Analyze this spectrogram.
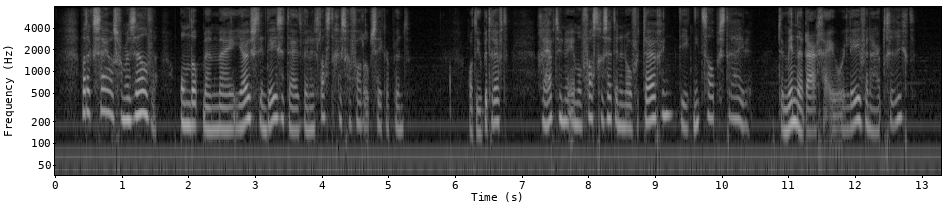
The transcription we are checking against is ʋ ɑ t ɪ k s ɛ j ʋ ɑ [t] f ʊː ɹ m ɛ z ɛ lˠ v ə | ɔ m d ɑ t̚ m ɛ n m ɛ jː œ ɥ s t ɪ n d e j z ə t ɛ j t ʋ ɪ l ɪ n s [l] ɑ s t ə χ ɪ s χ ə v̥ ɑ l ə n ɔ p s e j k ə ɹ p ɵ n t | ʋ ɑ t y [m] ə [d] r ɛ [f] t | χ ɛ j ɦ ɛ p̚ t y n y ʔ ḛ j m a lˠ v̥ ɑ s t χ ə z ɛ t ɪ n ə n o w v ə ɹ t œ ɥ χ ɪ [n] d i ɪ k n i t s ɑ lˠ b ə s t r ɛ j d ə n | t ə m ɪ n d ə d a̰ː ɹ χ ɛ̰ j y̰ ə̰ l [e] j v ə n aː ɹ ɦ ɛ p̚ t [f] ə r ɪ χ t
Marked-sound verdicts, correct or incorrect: incorrect: s, correct, incorrect: b, incorrect: t, correct, incorrect: ŋ, correct, incorrect: χ

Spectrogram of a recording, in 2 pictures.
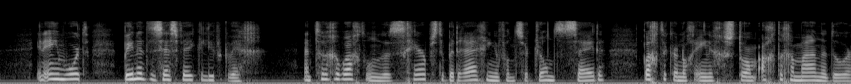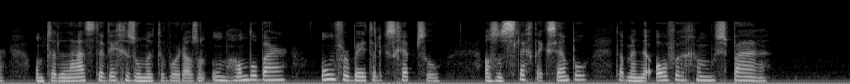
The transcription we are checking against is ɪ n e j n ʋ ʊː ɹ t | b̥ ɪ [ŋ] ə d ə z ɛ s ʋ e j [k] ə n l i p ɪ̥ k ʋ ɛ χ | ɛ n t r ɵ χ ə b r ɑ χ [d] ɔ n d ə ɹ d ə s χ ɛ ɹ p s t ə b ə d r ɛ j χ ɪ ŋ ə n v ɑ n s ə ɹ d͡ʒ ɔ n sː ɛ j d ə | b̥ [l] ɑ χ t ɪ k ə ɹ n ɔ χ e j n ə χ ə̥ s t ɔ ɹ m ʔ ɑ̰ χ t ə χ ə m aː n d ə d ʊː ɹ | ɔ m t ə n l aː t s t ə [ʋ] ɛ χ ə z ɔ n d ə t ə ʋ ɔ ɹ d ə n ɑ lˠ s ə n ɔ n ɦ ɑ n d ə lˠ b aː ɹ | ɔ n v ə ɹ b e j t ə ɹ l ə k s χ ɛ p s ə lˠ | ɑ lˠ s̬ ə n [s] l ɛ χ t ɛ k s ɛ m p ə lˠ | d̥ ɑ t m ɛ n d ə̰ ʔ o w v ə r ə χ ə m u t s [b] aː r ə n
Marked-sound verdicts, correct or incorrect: incorrect: n, correct, incorrect: t, incorrect: r, correct, correct, incorrect: p

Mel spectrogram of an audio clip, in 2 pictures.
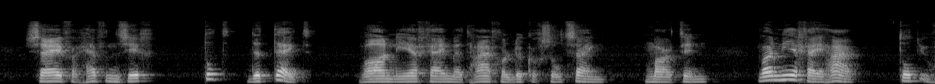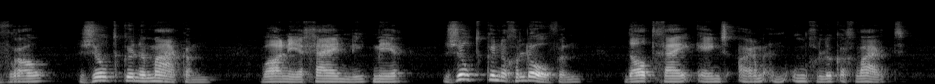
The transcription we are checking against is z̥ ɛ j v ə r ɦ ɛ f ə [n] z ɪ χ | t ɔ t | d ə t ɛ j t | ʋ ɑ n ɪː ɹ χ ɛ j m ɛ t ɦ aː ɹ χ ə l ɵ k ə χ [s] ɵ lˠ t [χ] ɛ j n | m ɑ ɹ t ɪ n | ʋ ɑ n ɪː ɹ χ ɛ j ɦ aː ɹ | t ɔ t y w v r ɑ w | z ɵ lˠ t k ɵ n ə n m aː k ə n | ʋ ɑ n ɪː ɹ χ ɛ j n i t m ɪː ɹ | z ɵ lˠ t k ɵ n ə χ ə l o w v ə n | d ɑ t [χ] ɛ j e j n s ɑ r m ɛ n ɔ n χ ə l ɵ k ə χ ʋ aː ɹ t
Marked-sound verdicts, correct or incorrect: correct, correct, incorrect: s, correct

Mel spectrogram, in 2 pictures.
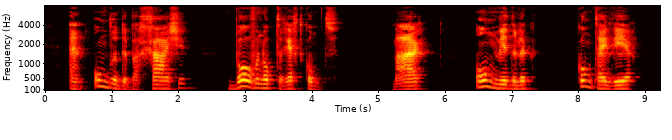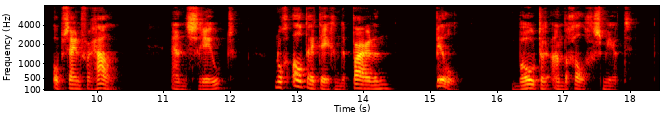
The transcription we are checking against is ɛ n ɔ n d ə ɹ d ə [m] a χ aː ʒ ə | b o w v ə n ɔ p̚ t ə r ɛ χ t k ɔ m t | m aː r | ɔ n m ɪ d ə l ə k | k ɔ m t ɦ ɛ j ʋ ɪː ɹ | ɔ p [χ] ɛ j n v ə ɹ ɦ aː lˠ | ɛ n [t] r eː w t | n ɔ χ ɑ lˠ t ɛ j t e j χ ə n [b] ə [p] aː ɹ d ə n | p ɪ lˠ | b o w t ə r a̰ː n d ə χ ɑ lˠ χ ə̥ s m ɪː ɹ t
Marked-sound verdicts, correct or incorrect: incorrect: b, incorrect: s, incorrect: s, incorrect: d, correct

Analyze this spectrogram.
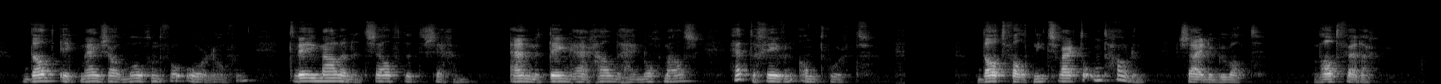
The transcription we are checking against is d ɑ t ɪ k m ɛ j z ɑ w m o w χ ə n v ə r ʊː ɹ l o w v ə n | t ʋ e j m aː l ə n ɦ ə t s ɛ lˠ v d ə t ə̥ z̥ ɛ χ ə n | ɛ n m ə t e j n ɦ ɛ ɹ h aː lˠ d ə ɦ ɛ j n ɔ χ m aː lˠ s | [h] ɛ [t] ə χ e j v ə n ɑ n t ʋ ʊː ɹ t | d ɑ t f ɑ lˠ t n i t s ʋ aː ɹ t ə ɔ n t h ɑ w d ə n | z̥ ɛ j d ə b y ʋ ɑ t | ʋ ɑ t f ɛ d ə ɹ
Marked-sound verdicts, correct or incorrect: correct, correct

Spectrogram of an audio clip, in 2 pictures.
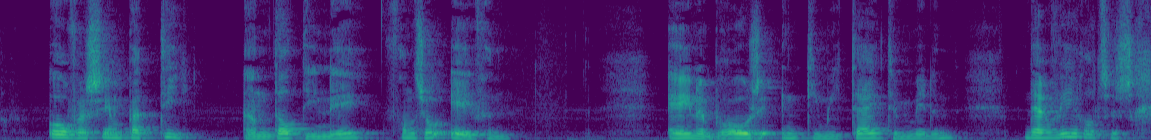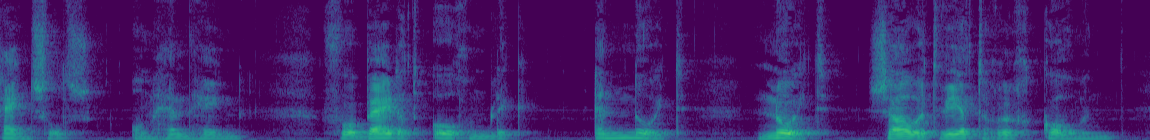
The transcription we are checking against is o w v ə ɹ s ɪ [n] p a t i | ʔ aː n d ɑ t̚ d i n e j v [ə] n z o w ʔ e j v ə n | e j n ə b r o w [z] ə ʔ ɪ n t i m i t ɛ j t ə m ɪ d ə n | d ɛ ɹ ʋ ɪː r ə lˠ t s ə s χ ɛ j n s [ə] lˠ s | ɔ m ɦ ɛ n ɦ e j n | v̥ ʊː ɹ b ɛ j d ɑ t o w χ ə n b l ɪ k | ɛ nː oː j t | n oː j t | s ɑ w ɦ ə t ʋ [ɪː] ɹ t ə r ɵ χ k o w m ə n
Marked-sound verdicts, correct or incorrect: incorrect: m, incorrect: ɑ, correct, correct, correct

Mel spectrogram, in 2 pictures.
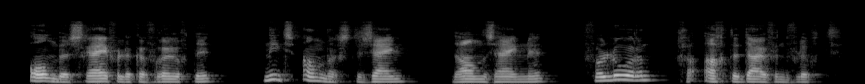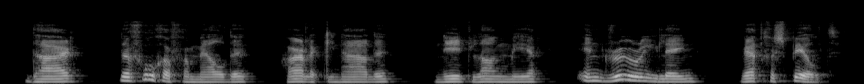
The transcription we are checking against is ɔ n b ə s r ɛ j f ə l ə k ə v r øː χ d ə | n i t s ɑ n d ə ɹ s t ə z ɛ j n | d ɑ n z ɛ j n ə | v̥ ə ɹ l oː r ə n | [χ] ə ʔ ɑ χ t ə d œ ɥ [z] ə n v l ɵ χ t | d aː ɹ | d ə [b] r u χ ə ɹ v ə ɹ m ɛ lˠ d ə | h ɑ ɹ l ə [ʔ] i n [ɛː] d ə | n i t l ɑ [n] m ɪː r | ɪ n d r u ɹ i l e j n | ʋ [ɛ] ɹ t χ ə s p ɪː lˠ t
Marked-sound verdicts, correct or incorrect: correct, incorrect: v, incorrect: v, incorrect: k, incorrect: aː, incorrect: ŋ, correct

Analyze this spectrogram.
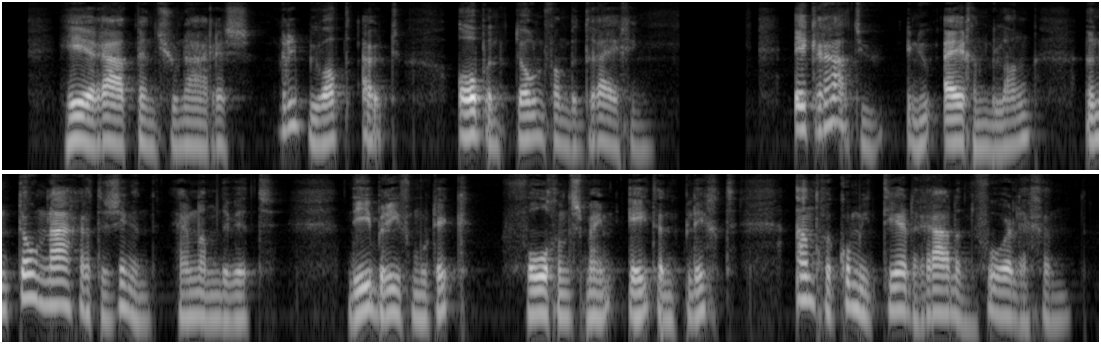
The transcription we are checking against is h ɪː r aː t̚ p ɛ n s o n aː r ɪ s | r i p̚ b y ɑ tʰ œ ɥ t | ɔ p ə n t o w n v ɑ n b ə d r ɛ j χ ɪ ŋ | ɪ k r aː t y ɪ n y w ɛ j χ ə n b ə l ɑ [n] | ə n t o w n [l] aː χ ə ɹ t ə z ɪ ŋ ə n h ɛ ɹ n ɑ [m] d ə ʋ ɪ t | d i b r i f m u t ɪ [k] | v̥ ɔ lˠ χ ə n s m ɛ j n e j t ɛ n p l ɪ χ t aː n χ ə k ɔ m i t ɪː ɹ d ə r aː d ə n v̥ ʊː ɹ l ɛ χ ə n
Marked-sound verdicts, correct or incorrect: incorrect: ŋ, correct, correct, correct

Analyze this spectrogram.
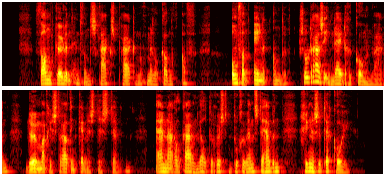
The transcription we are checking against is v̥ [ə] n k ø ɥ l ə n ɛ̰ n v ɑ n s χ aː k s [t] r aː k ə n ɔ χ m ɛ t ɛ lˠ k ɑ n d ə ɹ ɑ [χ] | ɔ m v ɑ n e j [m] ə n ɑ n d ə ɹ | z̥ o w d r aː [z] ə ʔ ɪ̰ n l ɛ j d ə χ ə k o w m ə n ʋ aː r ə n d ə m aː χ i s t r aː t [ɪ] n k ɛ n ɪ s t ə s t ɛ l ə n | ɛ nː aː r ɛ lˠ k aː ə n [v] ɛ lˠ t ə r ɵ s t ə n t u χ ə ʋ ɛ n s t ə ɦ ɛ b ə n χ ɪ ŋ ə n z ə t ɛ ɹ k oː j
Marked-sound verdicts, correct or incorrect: incorrect: ɑ, incorrect: p, incorrect: f, incorrect: n, correct, correct, incorrect: ʋ

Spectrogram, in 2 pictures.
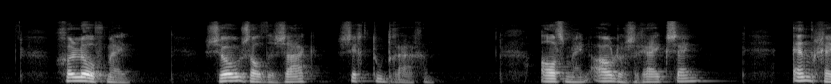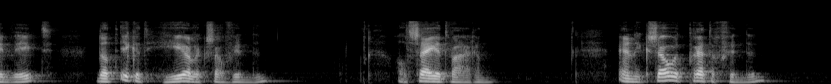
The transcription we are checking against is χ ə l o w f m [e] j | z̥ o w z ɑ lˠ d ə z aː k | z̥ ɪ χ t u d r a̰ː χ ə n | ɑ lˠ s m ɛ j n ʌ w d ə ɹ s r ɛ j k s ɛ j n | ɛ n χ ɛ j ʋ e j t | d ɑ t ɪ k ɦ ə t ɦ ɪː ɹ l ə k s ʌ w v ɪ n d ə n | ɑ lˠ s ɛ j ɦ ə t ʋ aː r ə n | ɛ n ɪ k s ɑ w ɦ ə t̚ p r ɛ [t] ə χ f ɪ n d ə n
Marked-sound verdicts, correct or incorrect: incorrect: ɛ, correct

